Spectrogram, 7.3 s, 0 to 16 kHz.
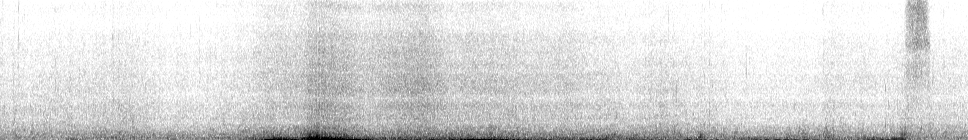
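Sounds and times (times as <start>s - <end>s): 
heavy ocean swell crashing into a sea cave: 0.3s - 7.2s
wind buffeting the microphone: 1.7s - 6.9s.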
